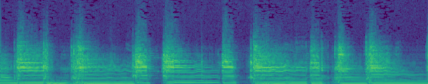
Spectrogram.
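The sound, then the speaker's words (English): Electric guitar played through its stock neck pickup, with a bright, bitey, distorted tone: a riff of sustained notes and chords with a few short breaks between phrases. “These are the stock pickups that come in them, and this neck pickup is really like bitey.”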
